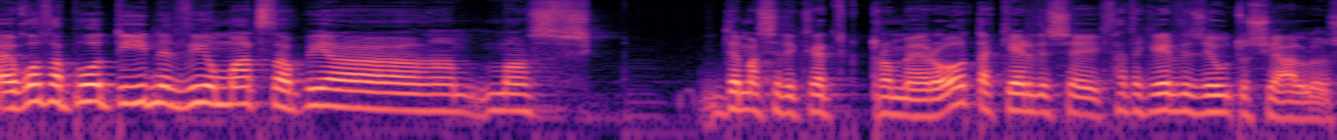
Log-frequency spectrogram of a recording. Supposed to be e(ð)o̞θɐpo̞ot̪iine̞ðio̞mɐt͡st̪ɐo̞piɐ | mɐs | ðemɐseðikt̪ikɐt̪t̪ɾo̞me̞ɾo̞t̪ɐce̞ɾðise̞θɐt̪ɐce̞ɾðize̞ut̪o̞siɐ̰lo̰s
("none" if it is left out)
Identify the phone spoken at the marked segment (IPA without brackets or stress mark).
ɣ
